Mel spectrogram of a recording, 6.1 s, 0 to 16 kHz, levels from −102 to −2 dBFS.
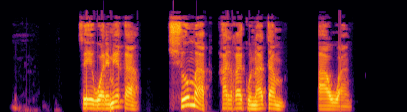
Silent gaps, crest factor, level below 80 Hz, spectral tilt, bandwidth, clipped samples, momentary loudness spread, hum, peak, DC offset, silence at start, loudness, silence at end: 4.58-4.74 s; 16 dB; -50 dBFS; -3.5 dB/octave; 11 kHz; under 0.1%; 13 LU; none; 0 dBFS; under 0.1%; 1.2 s; -14 LUFS; 0.85 s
